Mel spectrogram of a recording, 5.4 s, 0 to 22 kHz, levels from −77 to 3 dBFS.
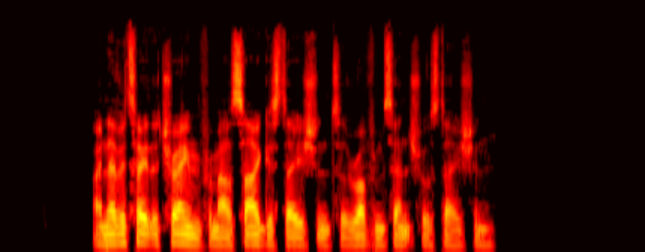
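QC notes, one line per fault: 3.11–3.13 s, broken MP3 bit reservoir: a brief glitch lasting about 24 ms interrupts the speech, and the audio resumes slightly ahead of where it left off. The length matches roughly one MP3 frame, so the likely cause is a dropped or cut frame. The frame that follows expects part of its data to sit in the preceding frame's reservoir space, finds bytes that belong elsewhere, and decodes them wrongly before the stream resynchronises.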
